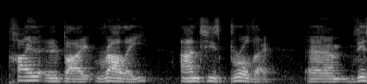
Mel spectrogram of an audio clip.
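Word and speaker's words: Raleigh: Jas is piloted by Riley or rally I I call them Ry it's rally it's rally yeah it's like it's like the bike it's like the B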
